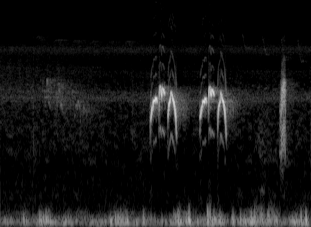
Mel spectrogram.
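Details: Sooty-headed bulbul lure song for trapping: two loud, bubbly, looping phrases in quick succession, then one sharp chip. A faint low rumble sits in the background.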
